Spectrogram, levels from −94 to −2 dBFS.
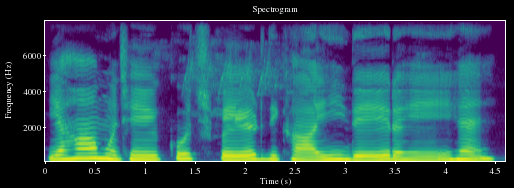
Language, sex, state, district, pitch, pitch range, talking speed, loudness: Hindi, female, Madhya Pradesh, Katni, 220 Hz, 210-245 Hz, 105 wpm, -12 LUFS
